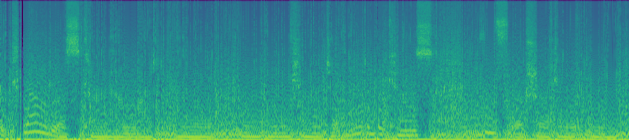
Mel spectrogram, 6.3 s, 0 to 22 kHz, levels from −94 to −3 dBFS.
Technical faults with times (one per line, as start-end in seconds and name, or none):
0.00-6.30 stuck bit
